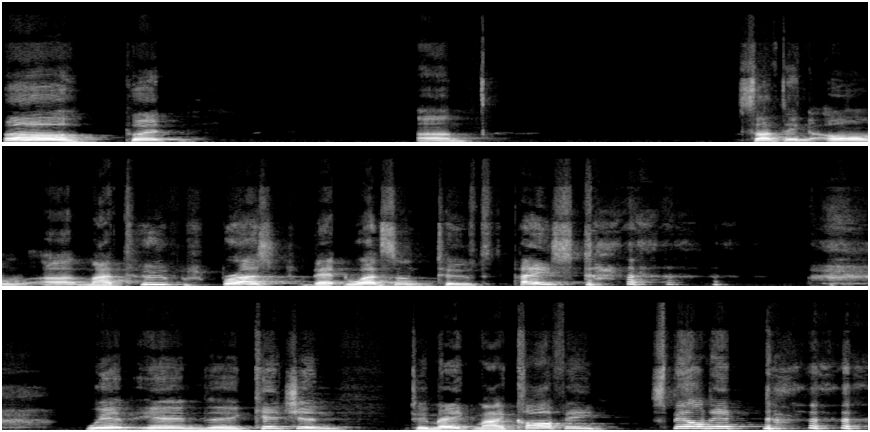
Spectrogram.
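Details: Aphasia after a stroke, described as an invisible disability; his ability to talk was affected that day; hesitations and garbled phrasing.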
